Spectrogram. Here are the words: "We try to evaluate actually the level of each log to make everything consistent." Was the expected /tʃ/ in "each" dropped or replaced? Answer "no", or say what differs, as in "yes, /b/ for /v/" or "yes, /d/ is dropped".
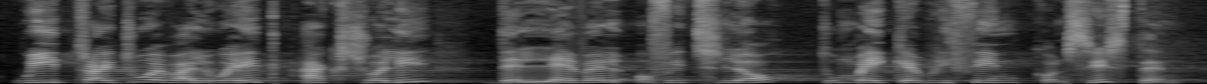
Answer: no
